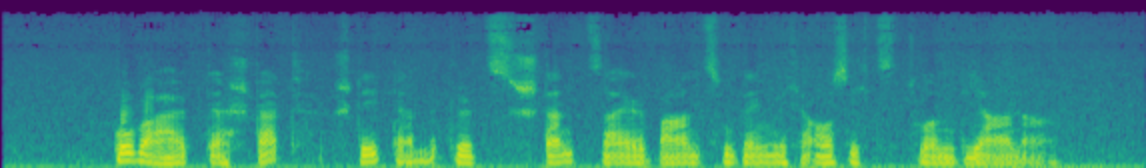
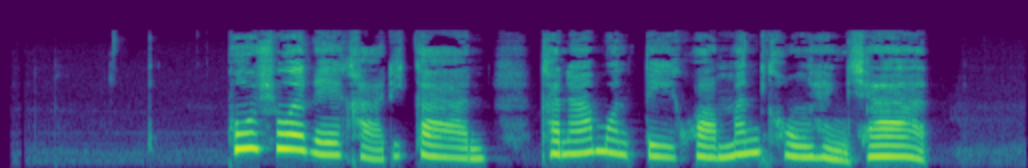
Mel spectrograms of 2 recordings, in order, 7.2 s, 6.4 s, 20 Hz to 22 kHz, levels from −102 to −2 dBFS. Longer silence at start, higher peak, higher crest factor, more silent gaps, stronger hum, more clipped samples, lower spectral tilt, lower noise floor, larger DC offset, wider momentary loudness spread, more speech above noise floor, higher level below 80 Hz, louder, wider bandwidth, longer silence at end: second, 0.05 s vs 1.45 s; about the same, -2 dBFS vs -4 dBFS; about the same, 14 dB vs 18 dB; neither; neither; neither; first, -7 dB/octave vs -5 dB/octave; second, -35 dBFS vs -64 dBFS; neither; about the same, 9 LU vs 11 LU; second, 21 dB vs 43 dB; first, -34 dBFS vs -74 dBFS; first, -16 LUFS vs -21 LUFS; first, 16 kHz vs 11.5 kHz; second, 0 s vs 0.65 s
